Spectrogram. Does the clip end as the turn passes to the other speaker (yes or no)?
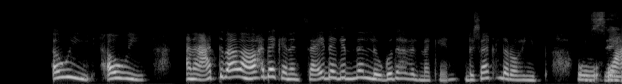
no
